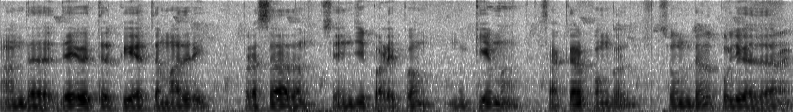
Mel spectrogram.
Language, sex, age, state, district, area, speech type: Tamil, male, 60+, Tamil Nadu, Viluppuram, rural, spontaneous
